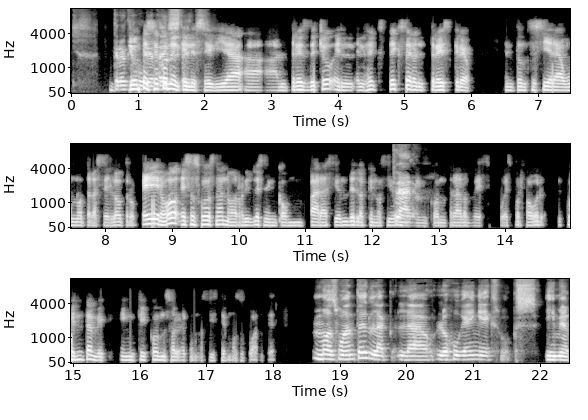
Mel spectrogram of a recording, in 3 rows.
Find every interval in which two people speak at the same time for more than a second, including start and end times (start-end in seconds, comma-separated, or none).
0.8-2.1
